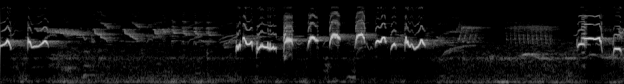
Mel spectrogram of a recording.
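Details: Song of an Oriental magpie-robin, used to provoke rival birds into singing. Soft warbling opens it, then a loud run of about eight sharp, swooping whistled notes, and finally a closing short phrase.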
